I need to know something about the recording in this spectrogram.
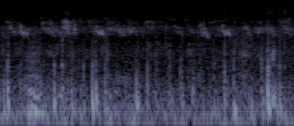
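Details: Lusitano horse moving at liberty, hooves producing irregular thudding clip-clop beats, several per second, over a low rumbling background with faint high hiss.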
